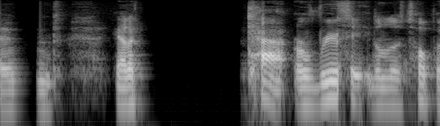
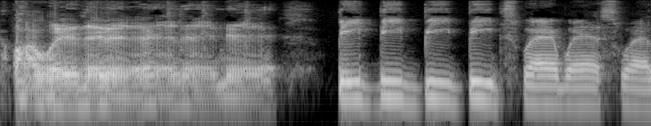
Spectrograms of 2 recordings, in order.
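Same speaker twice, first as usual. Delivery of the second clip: mock impression of a modern song, beeped-out swearing; mocking modern music; slower than usual. Music hater sending up today's chart songs to co-host, mocking. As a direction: parody chart music in droning nonsense bursts. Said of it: "like that kind of music".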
